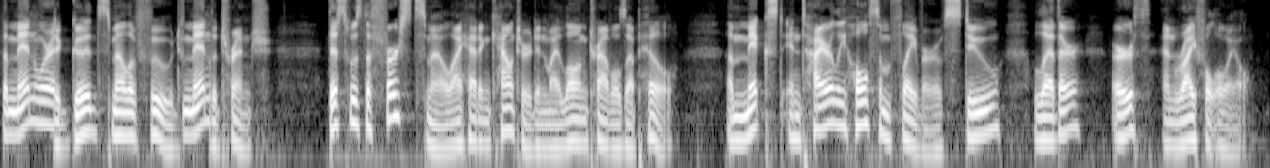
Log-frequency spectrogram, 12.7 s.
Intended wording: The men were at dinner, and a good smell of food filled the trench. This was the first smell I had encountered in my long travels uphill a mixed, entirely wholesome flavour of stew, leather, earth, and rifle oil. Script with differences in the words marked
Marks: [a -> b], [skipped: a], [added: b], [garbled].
The men were [skipped: at dinner, and] a good smell of food [filled -> men] the trench. This was the first smell I had encountered in my long travels uphill a mixed, entirely wholesome flavour of stew, leather, earth, and rifle oil.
